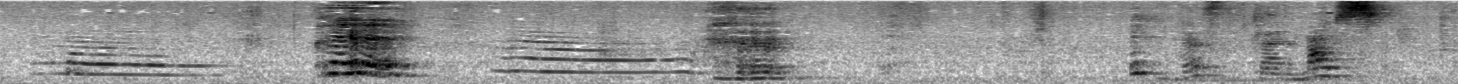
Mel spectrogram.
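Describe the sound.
Several drawn-out, falling meows from a small cat, moderately loud, spaced out over a few seconds, with short noisy bursts in between and faint voices in the background.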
